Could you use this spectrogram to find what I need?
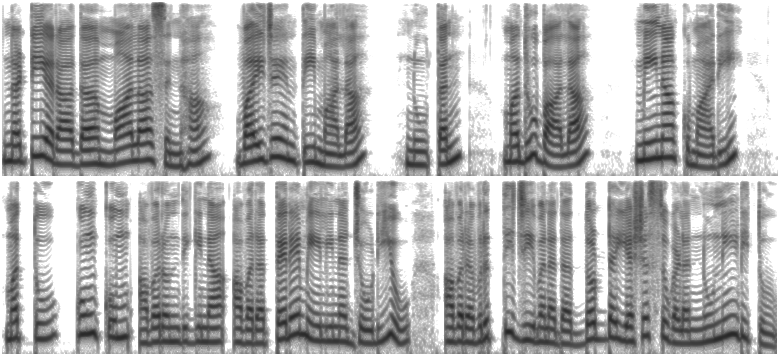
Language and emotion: Kannada, neutral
